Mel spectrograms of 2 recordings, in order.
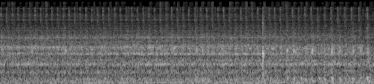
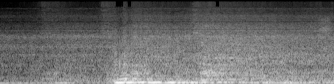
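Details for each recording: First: Maruti Suzuki petrol car idling unevenly with a lumpy "chhu chhu" beat, irregular knocks and shudders felt at the rear, and a smell of unburned fuel: a misfire, fixed by replacing the faulty ignition part. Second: Maruti Suzuki small petrol engine after the faulty misfire part was replaced idles, then takes a quick blip of throttle and revs evenly; the earlier "chhu chhu" sound and the vibrations are gone and the engine is smooth.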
